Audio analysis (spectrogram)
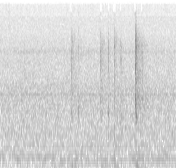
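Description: A few light, faint keystrokes tap on a computer keyboard while code is typed, scattered clicks over steady room hiss, quiet and close with no voices.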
